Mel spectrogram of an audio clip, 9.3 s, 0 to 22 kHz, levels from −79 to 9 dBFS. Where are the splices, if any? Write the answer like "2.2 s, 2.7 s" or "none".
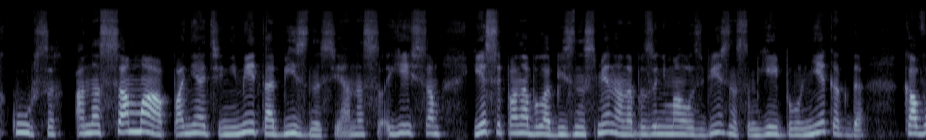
none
